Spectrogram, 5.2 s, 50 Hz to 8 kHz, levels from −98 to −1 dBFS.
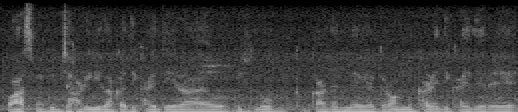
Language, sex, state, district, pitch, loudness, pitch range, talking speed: Maithili, male, Bihar, Araria, 115 Hz, -32 LUFS, 115-120 Hz, 255 wpm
